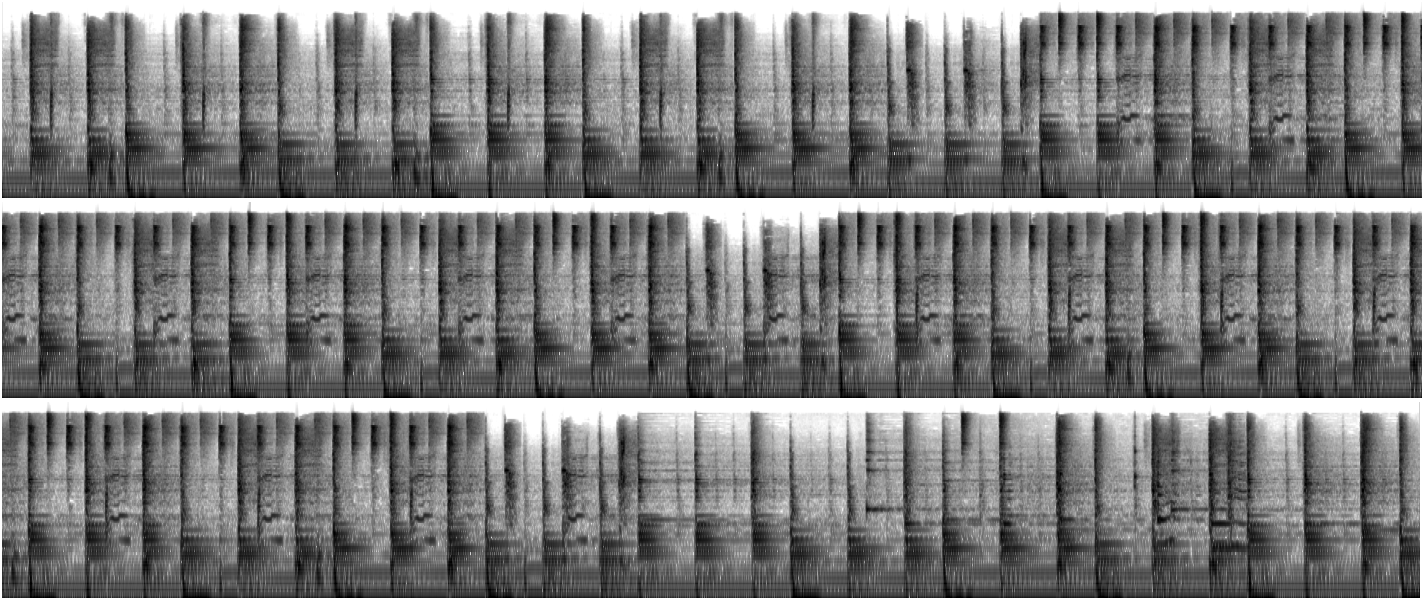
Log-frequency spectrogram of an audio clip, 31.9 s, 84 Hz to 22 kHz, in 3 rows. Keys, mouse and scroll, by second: 1.2 click, 2.3-2.8 scroll down 4, 3.1-4.6 scroll down 3, 4.6 click, 5.1-6.0 scroll down 3, 6.2-9.3 drag, 10.7-14.1 drag, 15.0-20.8 drag, 20.9-24.1 drag, 28.3-31.9 drag.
